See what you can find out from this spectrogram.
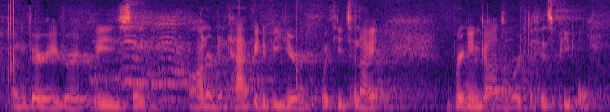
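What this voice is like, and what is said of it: Weak, strained voice. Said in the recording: “my voice isn't as it should be ... My voice might be a little bit distracting ... my voice sounds weak”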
